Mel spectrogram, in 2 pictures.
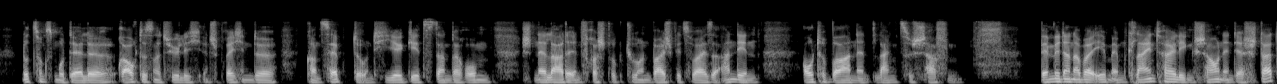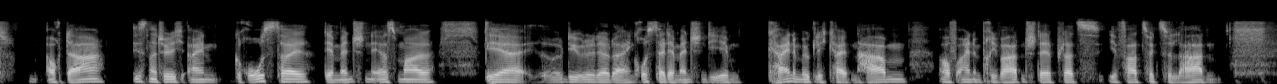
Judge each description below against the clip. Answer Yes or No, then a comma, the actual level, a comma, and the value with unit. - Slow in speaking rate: No, average, 140 wpm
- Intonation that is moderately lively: No, narrow, 2.1 semitones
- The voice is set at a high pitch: No, low, 105 Hz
